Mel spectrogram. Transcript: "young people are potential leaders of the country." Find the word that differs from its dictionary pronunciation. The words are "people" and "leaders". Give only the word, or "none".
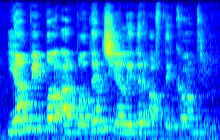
leaders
